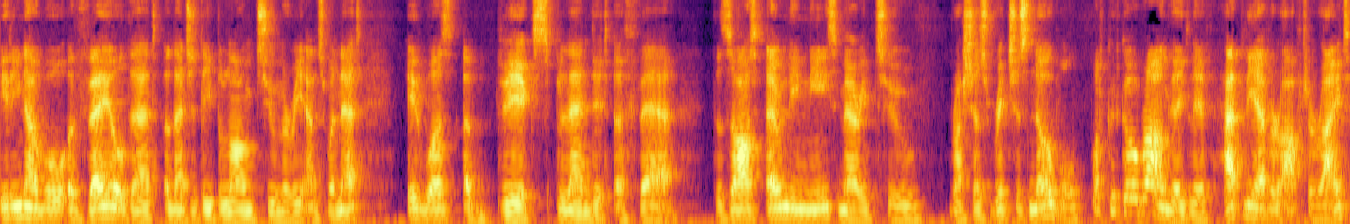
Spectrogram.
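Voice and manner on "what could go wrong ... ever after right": ironic, mocking, sarcastic tone. Narrating a royal wedding story, in a sarcastic tone. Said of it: "I'm using a sarcastic tone if you can't tell".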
